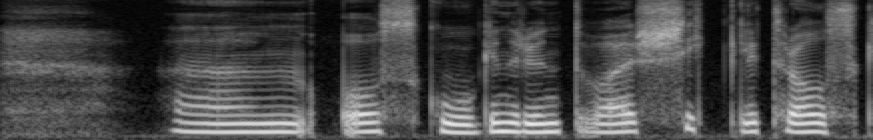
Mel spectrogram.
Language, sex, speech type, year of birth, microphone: Norwegian, female, spontaneous, 1972, Shure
